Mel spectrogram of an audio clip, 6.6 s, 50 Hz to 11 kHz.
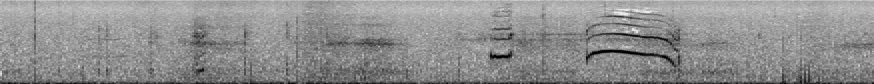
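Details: Xena Thumbalina, a Siamese kitten and firstborn of her litter (born April 1, 2021), calls from a birthing box shared with six other kittens, wanting attention: a short high chirp, then one loud, arched, strongly harmonic meow over low background hum.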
